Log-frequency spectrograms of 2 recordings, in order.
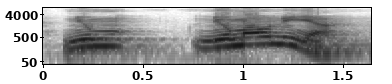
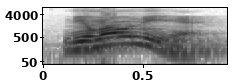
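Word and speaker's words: pneumonia: देखिए एन या एस से पहले पी से स्टार्ट, यदि कोई स्पेलिंग इस प्रकार की है जो पी से स्टार्ट हो रही है लेकिन उसके जस्ट बाद या तो एन आ रहा है और या एस आ रहा है तो पी साइलेंट रहता है।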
